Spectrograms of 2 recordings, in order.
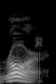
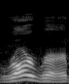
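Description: First: The name is said with one syllable. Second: The name is said with two syllables. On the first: The speaker calls it right. "but Roar" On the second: The speaker calls it wrong. "not Roarer"

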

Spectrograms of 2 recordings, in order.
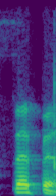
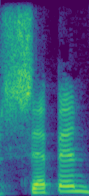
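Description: First: The first sound is a lisped th. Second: The first sound is a clear s.

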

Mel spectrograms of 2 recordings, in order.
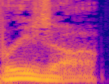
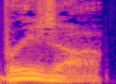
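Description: First: The middle consonant is a buzzing Z sound. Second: The same.

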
